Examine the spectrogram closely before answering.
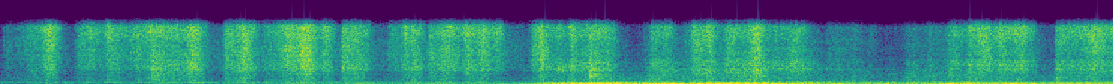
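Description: Tissue paper rustling and crinkling in a run of short crackles as it is pulled out of a gift bag. A steady low hum comes in about halfway through.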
